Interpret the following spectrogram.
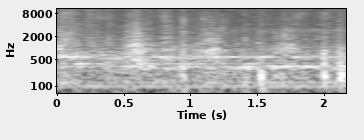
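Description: Horse cantering on arena sand: a few dull hoofbeat thuds, mostly in the second half, with softer noisy swells before them.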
